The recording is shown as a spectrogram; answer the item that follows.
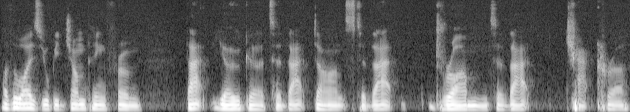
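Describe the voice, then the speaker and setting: A man's fairly low voice with a London accent, dark and mellow in tone, flat and monotone, at a fairly slow pace, dry and close with no echo. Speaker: dance teacher. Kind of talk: live stage interview. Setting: stage with audience.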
